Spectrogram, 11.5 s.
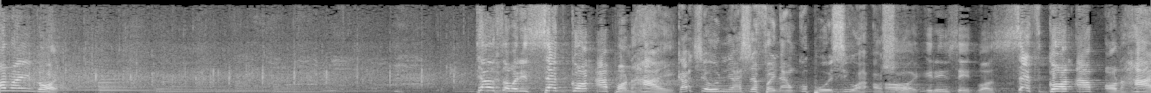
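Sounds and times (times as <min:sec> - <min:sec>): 
speech: 0:00.0 - 0:00.8, 0:04.8 - 0:11.4
audience clapping: 0:00.0 - 0:07.7.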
